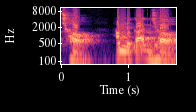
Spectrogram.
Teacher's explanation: छ और झ को बोलते समय एक जीवा पर रगड़न लग रही है, श्वास रगड़ने की अवस्था में बाहर आ रही है। तो जिन ध्वनियों को बोलते समय स्पर्शण तो होता ही है, श्वास तो मुख को टच कर रही है, लेकिन जीवा पर एक अतिरिक्त घर्षण लग रहा है, अतिरिक्त बल लग रहा है, उन्हें स्पर्श संघर्षी कहा जाएगा।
